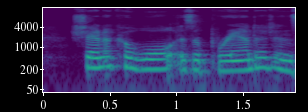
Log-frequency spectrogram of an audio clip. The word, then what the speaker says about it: Shaniko: Some people pronounce it Sheniko, but I've heard it pronounced Shanico, so that's what I'm going to use. Shanica wool is a branded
